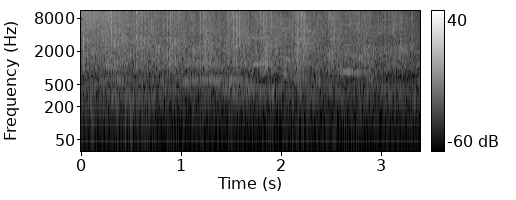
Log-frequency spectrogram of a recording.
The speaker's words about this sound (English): You got something to shout about. You got something to magnify God about. Come on, somebody clap your hands and give the Lord a shout of praise.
